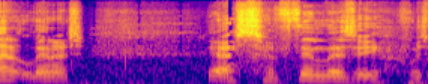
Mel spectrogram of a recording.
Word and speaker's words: Lynott: So I'm heading up to Birmingham, to visit West Bromwich, where Phil Lynott, I don't know how you say his name, Lynott, yes, of Thin Lizzy, was born to an Irish mother and a Guyanese father.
